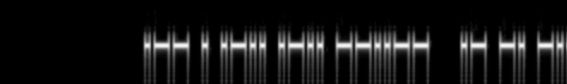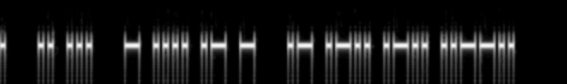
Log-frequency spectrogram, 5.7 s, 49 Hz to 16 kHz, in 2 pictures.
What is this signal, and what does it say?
Morse code, heard as a keyed tone, about 48 wpm, 700 Hz. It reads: WELL, AND IS THAT ALL?
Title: Sentences from Top 200 Words 50wpm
